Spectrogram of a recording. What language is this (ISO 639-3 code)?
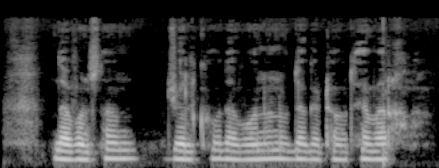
pus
